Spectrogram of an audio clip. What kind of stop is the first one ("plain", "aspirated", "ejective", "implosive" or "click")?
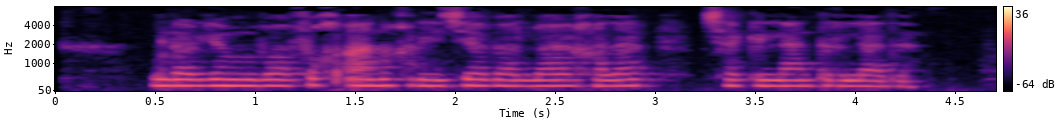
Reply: plain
